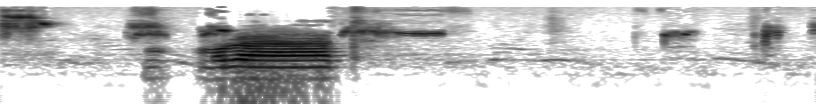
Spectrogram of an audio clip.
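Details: A pet Budgerigar chatting with its owner gives short scratchy bursts of chatter and one buzzy, nasal, speech-like phrase.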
